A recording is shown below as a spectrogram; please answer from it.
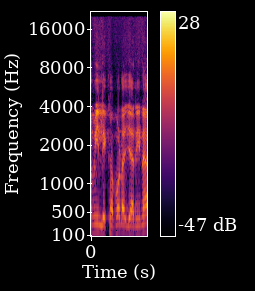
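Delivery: quick, dismissive tone.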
